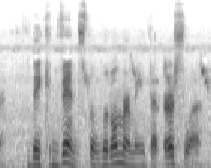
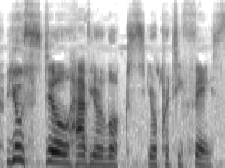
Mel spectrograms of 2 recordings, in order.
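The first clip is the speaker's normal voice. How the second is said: sea witch; 9 dB louder than usual. Acted. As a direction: sneer the compliment. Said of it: "replied Ursula".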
